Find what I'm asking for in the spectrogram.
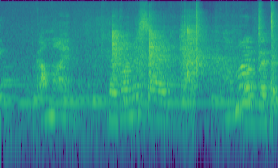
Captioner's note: cage door clicking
